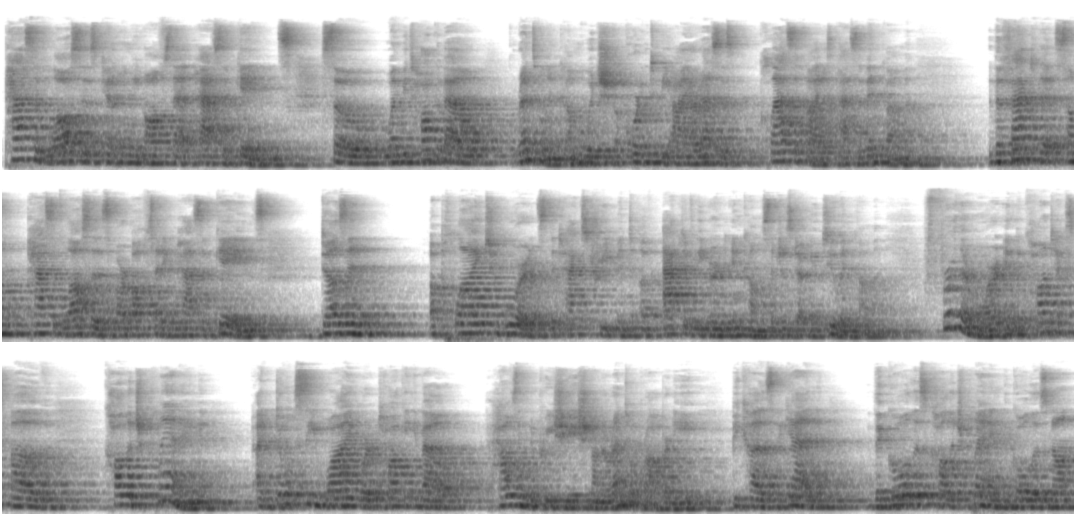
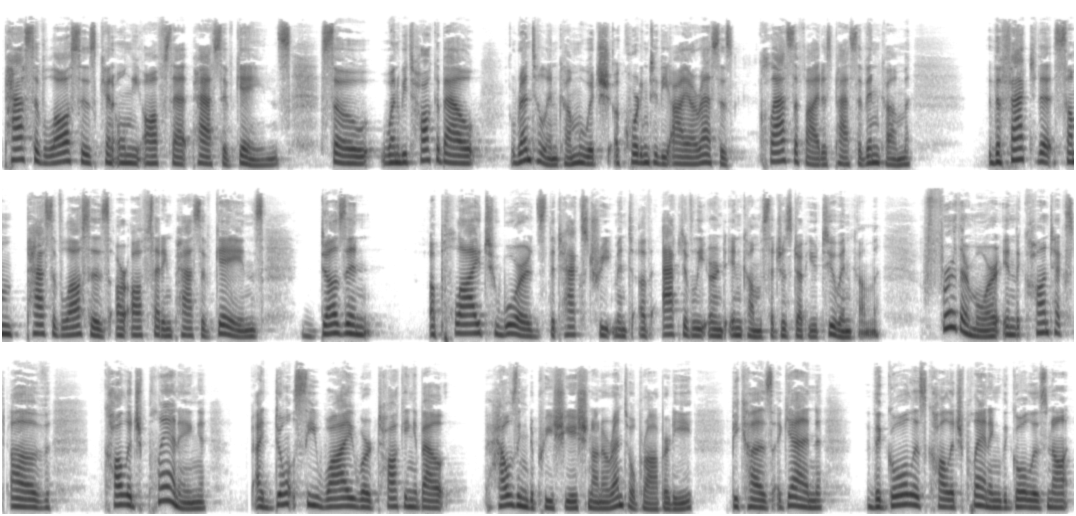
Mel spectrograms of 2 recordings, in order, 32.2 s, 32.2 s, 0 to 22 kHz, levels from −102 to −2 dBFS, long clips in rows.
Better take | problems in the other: second | room echo; noticeable; dies away in 1.3 s // off-mic speech; far

